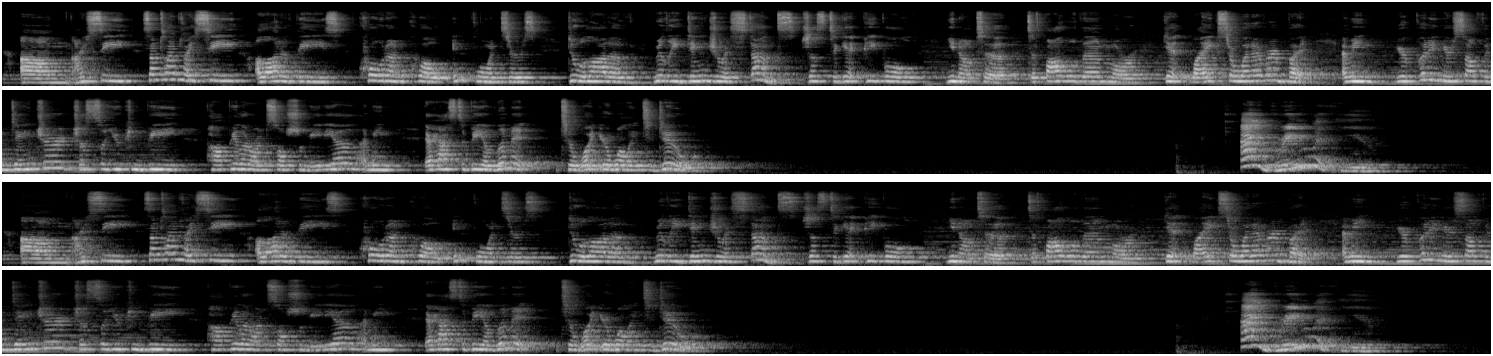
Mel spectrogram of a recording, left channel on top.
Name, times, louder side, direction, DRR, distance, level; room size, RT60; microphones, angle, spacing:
voice 1, 0.2-5.4 5.7-13.1 13.4-18.9 19.1-20.2 20.5-21.9, left 2 dB, 65° left, 7 dB, 1.0 m, -20 dB
sound 1, 9.2-16.5, right 2 dB, 5° left, 2.9 m, -42 dB
voice 2, 27.3-28.6, left 1 dB, 85° left, 0 dB, 1.2 m, -21 dB
13.0 x 5.1 x 5.2 m, 1.1 s
head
